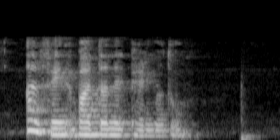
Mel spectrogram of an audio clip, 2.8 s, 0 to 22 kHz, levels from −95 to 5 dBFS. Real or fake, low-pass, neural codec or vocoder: fake; 7.2 kHz; vocoder, 24 kHz, 100 mel bands, Vocos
